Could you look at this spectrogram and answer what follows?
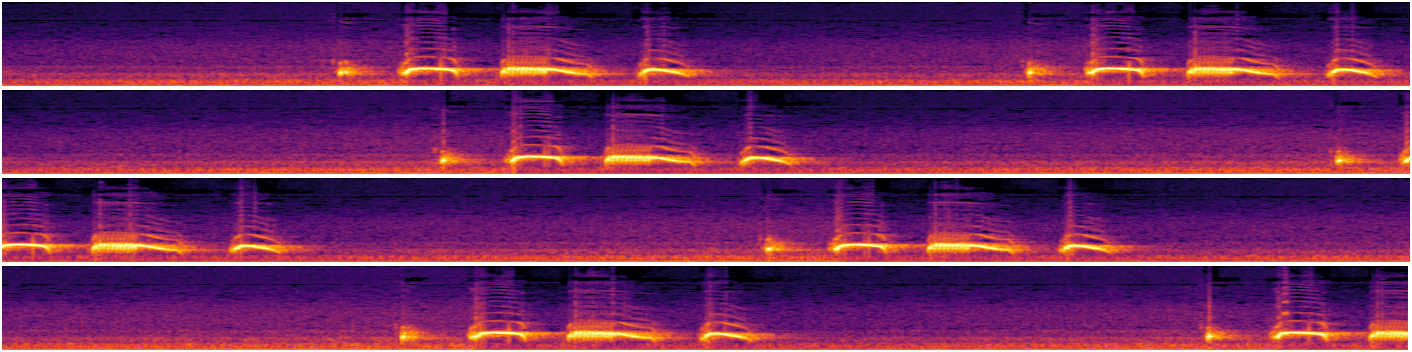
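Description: Spotted dove (tekukur) cooing its song, a phrase of several notes repeated about every four seconds, seven times, in the one-ending-'kuk' (kuk satu) style. A faint steady low hum sits underneath.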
